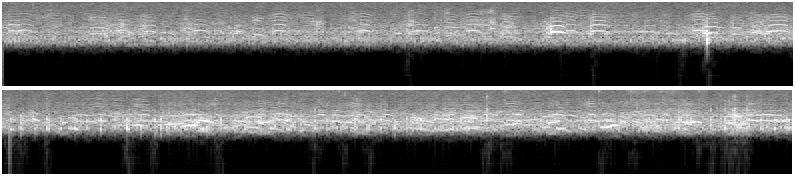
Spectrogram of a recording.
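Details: Canada geese spiralling down onto the Rogue River, Oregon, as evening approaches; overlapping honks from a flock rise slightly in loudness toward the end, with a couple of brief knocks midway.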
